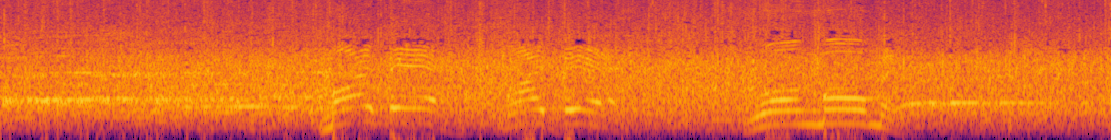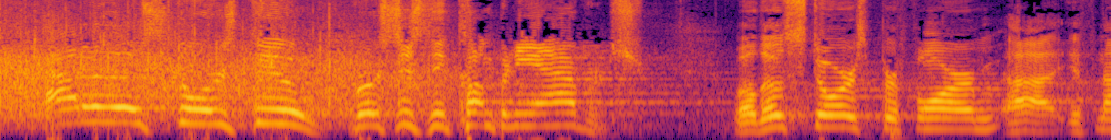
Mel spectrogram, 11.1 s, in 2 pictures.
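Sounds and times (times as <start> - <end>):
studio audience cheering and applause: 0.0 - 8.1
speech: 3.8 - 4.7, 5.8 - 11.1.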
